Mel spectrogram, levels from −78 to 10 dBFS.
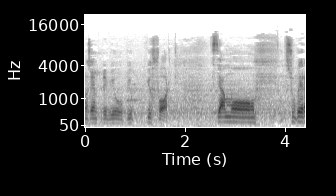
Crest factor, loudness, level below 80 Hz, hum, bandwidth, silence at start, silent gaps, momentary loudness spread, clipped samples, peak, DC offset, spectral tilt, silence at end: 16 dB; -21 LUFS; -60 dBFS; none; 14.5 kHz; 0 s; none; 19 LU; under 0.1%; -4 dBFS; under 0.1%; -3 dB/octave; 0 s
